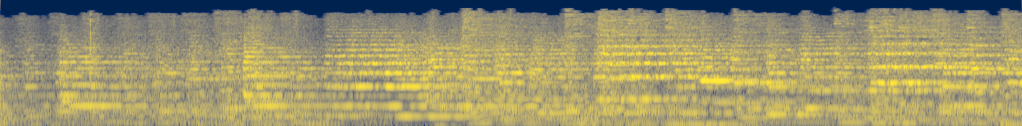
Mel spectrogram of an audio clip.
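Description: Church bells ring loudly and continuously, their rich overlapping tones pealing together with repeated strikes and long shimmering sustain, with no voices.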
